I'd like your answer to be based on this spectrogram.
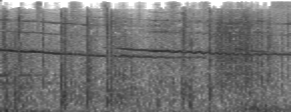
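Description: Fireworks crackle and pop in quick irregular bursts at a moderate distance over Yeouido, Seoul, a steady stream of sharp little reports over a faint background hum.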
